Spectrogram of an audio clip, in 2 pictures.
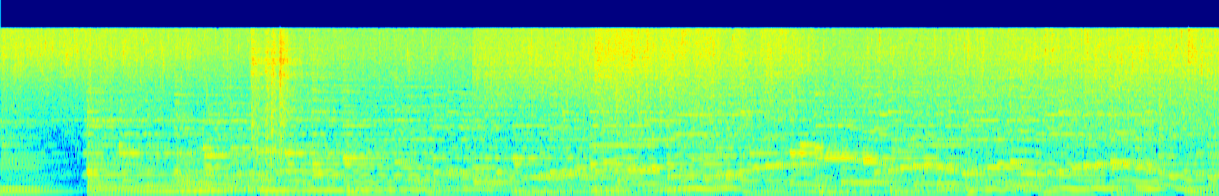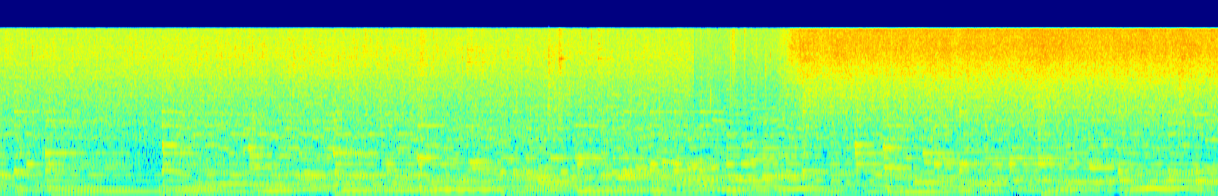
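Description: Finely chopped onion and cumin seeds sizzling in hot oil in a wok, over background music; the sizzling grows louder about five seconds before the end.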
